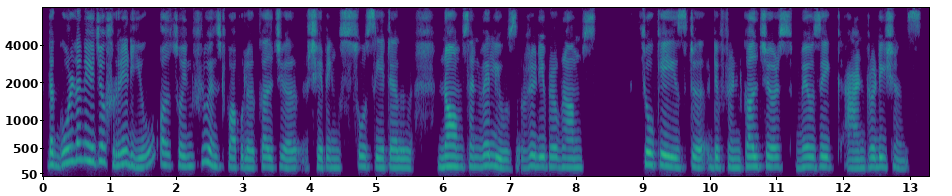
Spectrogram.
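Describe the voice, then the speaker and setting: Woman lecturer, very slow delivery, halting read-aloud style, dry close sound. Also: lowish voice, clear, resonant tone, dry recording. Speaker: lecturer presenting a history lesson. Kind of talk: slide-by-slide educational lecture, read from notes.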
